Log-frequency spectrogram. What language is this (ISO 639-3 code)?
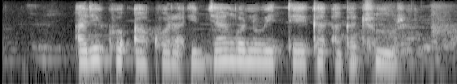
kin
